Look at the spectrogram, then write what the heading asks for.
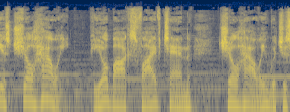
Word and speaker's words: Chilhowie: 510 the city is Chilhowie PO Box 510 Chilhowee which is spelled c-h-i-l-h-o-w-i-e Chilhowee Virginia and the zip code in Chilhowee Virginia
